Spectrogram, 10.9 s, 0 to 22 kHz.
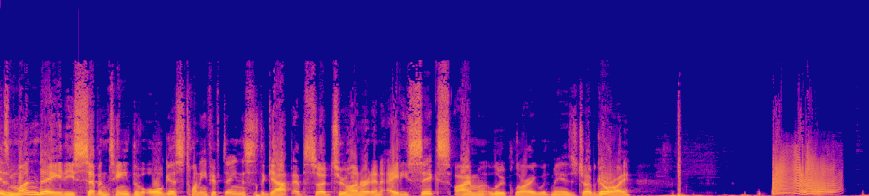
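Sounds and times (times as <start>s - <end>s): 
speech: 0.0s - 8.5s
loud wet buzzing fart: 9.6s - 10.6s.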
